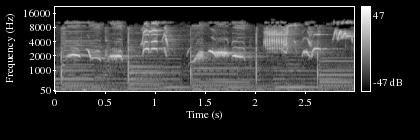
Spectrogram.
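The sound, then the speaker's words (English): A blackbird sings in short, fluting whistled phrases with sharper chirps between them, clear, over a steady humming background with no voices. “Blackbirds are frequent visitors to Irish gardens, where they can be seen both hopping on lawns in search of worms and feeding on berries high in trees and bushes.”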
